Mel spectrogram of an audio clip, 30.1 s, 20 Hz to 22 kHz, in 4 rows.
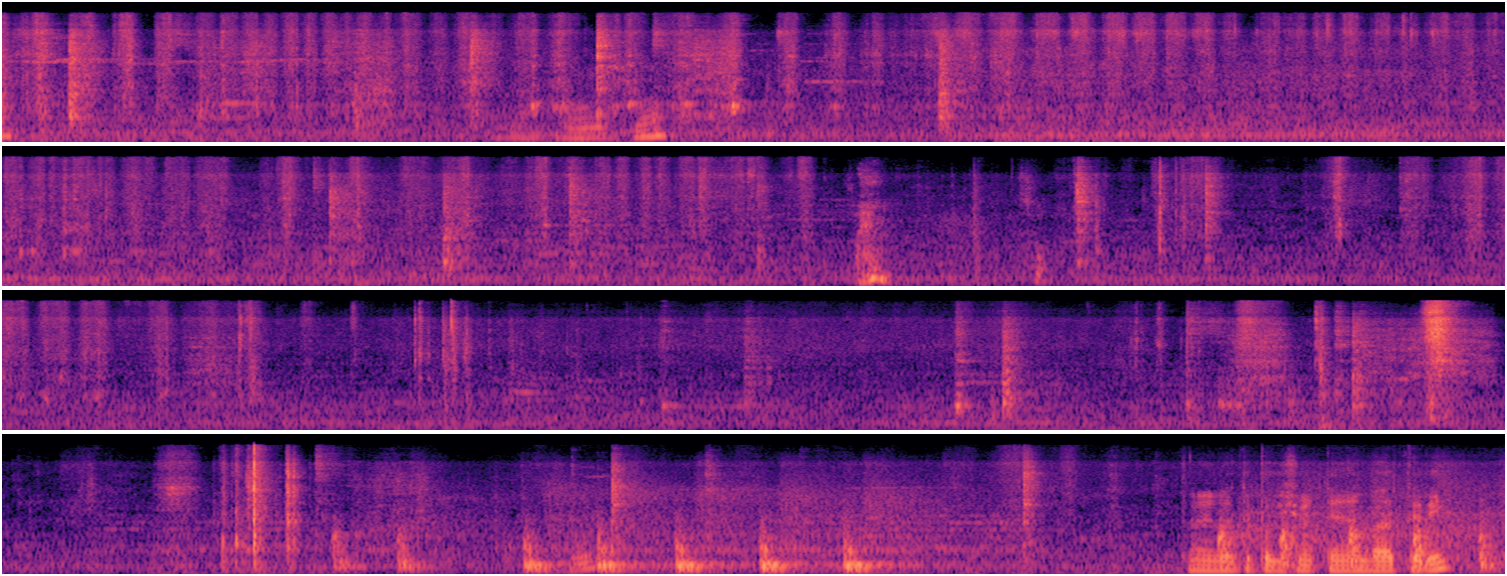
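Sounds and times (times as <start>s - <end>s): brush scrubbing circuit board: 0.0s - 11.7s, 14.5s - 15.9s.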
